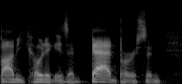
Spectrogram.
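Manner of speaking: ordinary talk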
